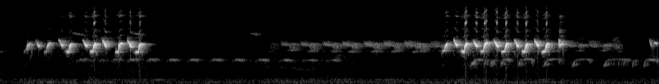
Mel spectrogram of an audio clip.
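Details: Yellow-vented bulbul in a long, clear trilling song used as a training recording to make captive birds trill. Two bursts of fast bubbly chattering notes bracket a thin, steady, high trill. Quieter low notes run beneath.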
